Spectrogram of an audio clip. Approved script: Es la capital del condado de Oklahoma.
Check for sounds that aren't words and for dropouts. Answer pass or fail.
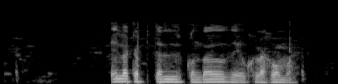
pass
